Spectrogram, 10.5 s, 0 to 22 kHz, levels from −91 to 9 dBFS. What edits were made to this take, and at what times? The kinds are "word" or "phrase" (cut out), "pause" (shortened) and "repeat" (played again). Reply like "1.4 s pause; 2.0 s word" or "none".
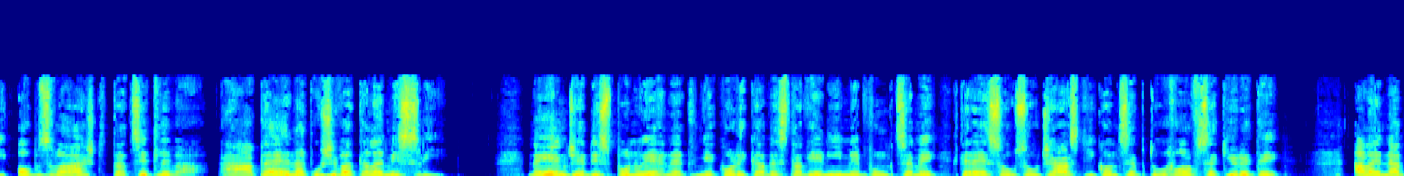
1.6 s pause; 2.3 s word; 6.5 s word; 7.1 s pause; 8.8 s word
